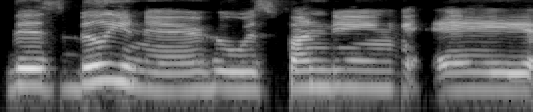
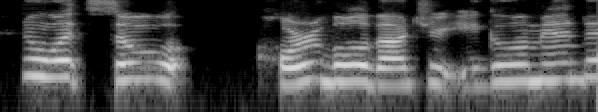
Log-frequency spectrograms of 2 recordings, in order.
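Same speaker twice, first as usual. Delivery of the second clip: billionaire friend; 5 semitones higher than usual. Retold or imitated. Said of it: "And he says".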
